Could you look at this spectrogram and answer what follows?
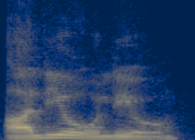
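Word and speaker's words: aglio olio: तो please restaurant आके आलियो ओलियो ट्राई मत करना गलती से भी. जो उसकी स्पेलिंग होती है एग्लियो पोग्लियो को स्पेलिंग होती है उसकी, लेकिन the pronounce it एज आलियो ओलियो.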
